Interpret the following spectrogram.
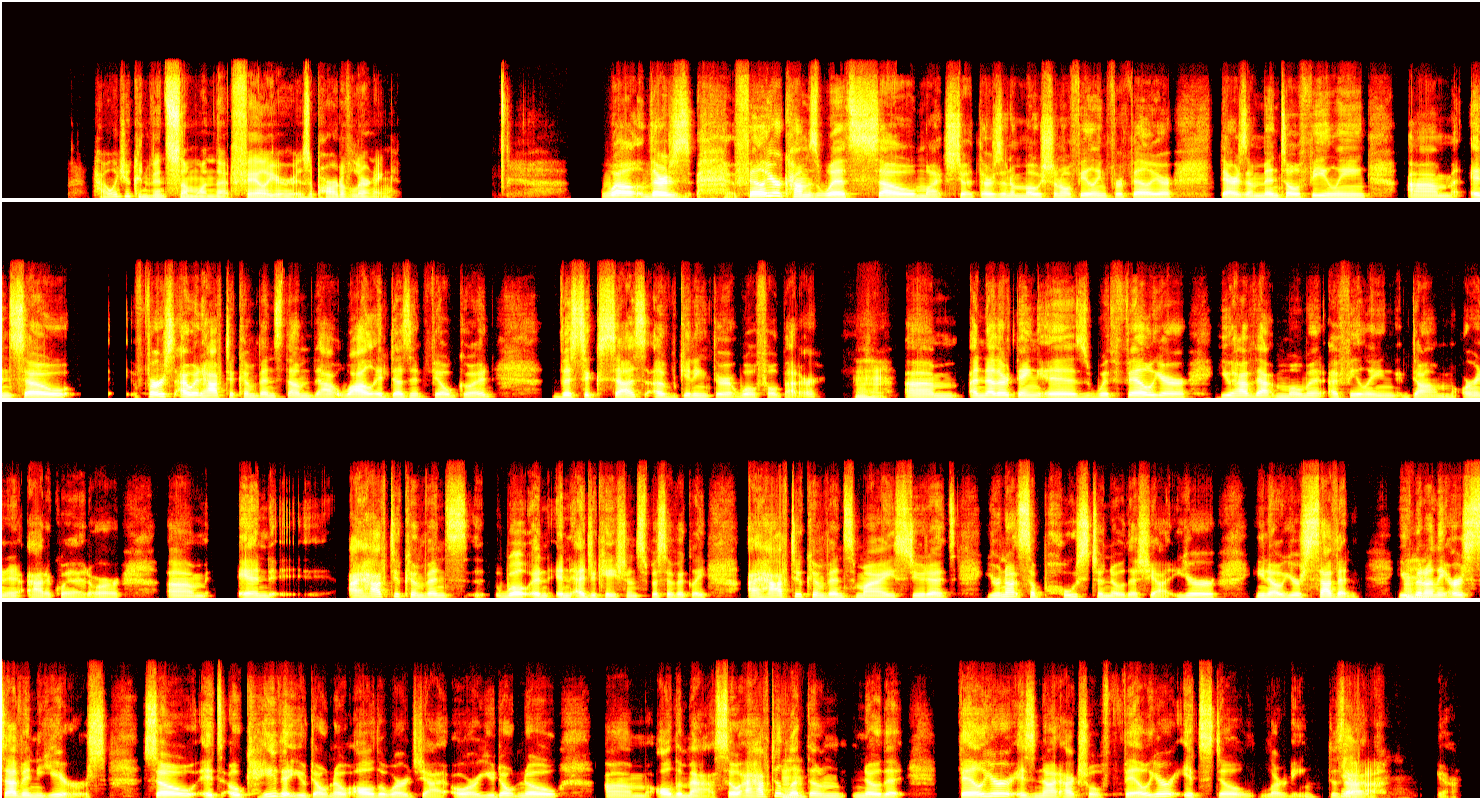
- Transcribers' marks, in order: tsk; exhale
- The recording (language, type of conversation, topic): English, unstructured, How can you convince someone that failure is part of learning?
